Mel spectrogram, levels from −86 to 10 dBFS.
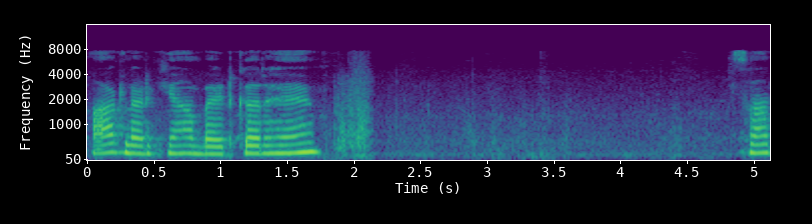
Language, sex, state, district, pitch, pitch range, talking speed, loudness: Hindi, female, Delhi, New Delhi, 215 Hz, 210-230 Hz, 60 wpm, -14 LUFS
